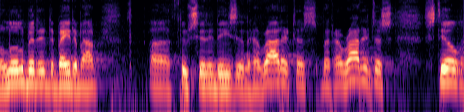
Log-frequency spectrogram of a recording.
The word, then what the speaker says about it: Thucydides: Thucydides. So let's see if you can say that. Thucydides.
